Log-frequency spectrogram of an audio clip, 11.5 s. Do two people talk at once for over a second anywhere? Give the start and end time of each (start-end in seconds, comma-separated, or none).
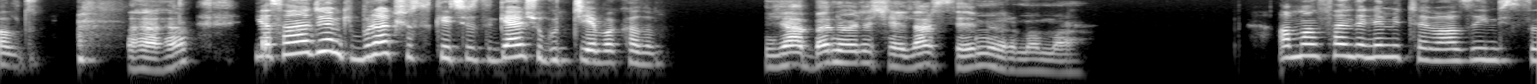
none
